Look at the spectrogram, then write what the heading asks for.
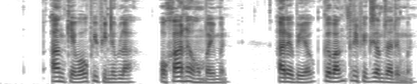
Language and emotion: Bodo, sad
